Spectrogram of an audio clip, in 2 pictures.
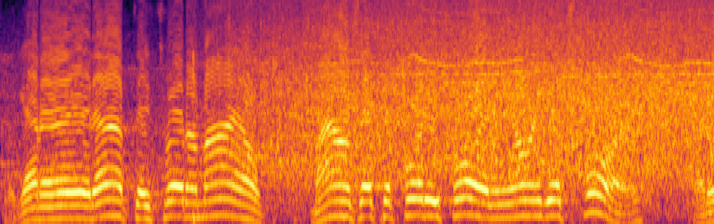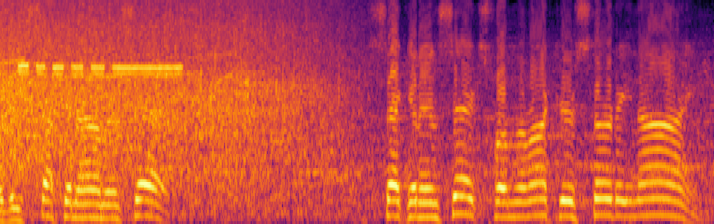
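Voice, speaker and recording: Man, sports announcer, high voice, live football commentary, loud crowd noise behind. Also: moderate pace. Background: loud stadium crowd.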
